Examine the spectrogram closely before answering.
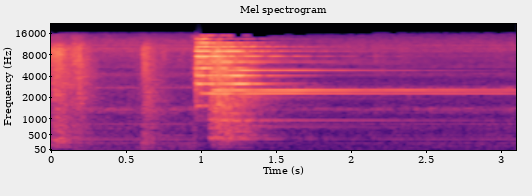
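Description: A struck metal bar rings out and slowly fades.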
